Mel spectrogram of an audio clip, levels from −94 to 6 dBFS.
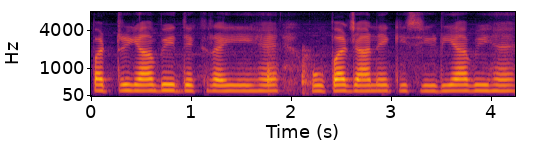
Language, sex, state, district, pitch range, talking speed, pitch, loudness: Hindi, female, Chhattisgarh, Korba, 200-205 Hz, 155 wpm, 205 Hz, -19 LUFS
